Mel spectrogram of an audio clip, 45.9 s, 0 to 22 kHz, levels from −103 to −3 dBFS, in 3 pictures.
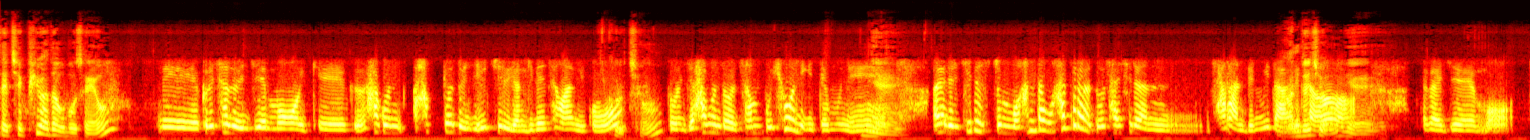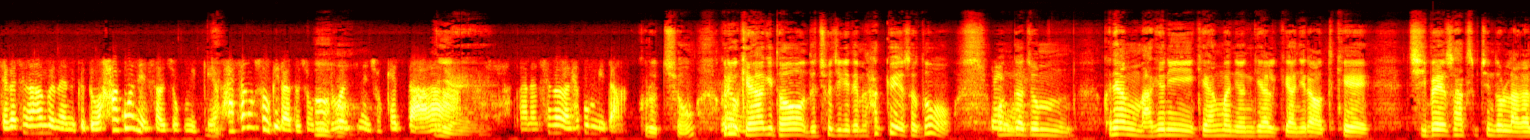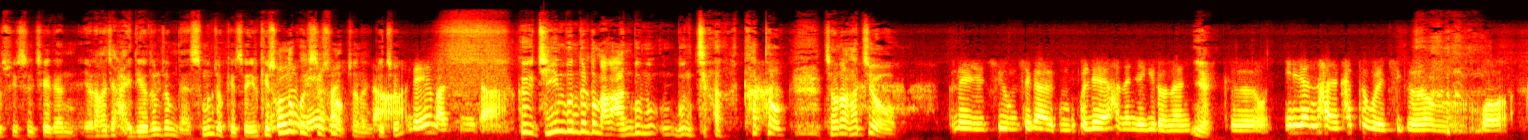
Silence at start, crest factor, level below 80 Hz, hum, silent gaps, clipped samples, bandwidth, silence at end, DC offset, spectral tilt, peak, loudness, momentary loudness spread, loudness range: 0 s; 16 dB; -62 dBFS; none; none; under 0.1%; 14 kHz; 0 s; under 0.1%; -2.5 dB/octave; 0 dBFS; -16 LUFS; 10 LU; 2 LU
